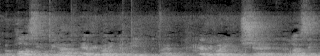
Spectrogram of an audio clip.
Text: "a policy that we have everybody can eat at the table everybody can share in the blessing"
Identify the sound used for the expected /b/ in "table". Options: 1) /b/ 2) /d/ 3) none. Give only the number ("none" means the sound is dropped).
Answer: 3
